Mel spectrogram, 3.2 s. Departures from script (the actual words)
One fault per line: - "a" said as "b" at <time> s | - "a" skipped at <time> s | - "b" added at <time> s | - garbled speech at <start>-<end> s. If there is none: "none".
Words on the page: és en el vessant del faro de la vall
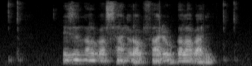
none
